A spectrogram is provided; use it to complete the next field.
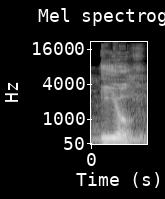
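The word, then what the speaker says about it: איוב: J-O-B, we call it Job, but in Hebrew we pronounce it Job, right? Eov.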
